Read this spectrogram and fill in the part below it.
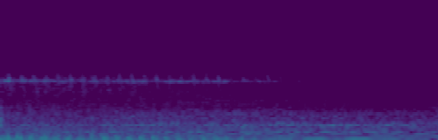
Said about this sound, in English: we would probably not even be believed when we told anyone that Department of Homeland Security landed a Black Hawk helicopter in our residential area.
